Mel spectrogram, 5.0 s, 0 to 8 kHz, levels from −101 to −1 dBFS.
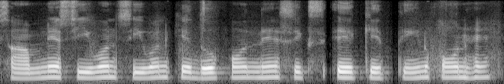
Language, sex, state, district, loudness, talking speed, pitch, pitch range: Hindi, male, Jharkhand, Deoghar, -15 LUFS, 180 wpm, 160 Hz, 150-165 Hz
